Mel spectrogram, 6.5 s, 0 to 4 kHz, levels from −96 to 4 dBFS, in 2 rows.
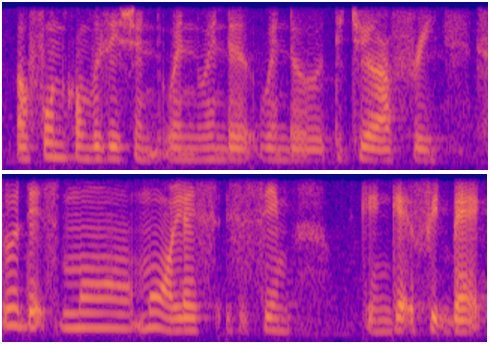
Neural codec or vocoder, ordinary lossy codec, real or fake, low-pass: none; none; real; 3.6 kHz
